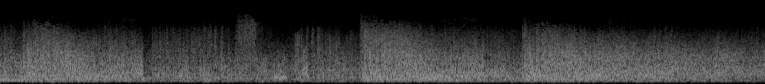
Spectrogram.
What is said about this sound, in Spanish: Kelly corre al vehículo y abandonan el lugar sorteando las bombas que caen próximas a ellos.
